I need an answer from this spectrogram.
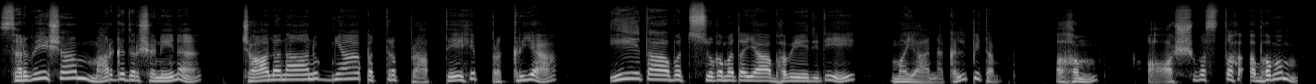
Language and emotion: Sanskrit, surprised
